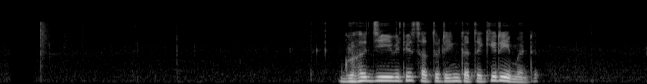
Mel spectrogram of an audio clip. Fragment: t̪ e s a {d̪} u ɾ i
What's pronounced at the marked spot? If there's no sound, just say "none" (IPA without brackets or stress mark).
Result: t̪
